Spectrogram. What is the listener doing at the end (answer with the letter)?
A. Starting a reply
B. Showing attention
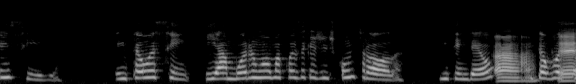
B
